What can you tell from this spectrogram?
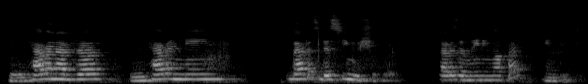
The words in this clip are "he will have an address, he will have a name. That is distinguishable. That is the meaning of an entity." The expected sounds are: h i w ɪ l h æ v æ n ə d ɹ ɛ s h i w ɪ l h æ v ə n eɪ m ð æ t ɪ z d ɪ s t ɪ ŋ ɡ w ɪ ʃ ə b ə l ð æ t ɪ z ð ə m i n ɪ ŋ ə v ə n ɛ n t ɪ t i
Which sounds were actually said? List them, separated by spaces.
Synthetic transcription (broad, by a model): h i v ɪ l h æ v æ n ə d ɹ ɛ s h i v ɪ l h æ v ə n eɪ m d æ t ɪ z d ɪ s t ɪ ŋ ɡ w ɪ ʃ ə b ə l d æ t ɪ z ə m i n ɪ ŋ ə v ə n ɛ n t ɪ t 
